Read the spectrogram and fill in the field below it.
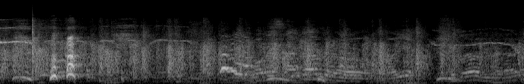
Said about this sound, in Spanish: que tiene el mejor de los aplausos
